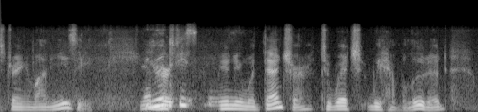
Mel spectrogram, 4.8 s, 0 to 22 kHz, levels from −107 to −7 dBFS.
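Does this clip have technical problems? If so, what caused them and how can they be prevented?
Yes. Speech suppressed in double talk runs from 1.71 to 2.2 s: the talker's level dips by around 35 dB, likely because the echo canceller, facing both sides at once, couldn't separate this talker from loudspeaker echo and attenuated everything. Tuning the canceller for better double-talk handling, or using headsets, prevents this.

An echo leak appears from 1.96 to 2.17 s as a faint copy of the speech, delayed by 197 ms and about 30 dB below it. The far end's canceller likely left residual loudspeaker pickup, which was sent back. Better acoustic echo cancellation or headphones on that end would stop it.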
